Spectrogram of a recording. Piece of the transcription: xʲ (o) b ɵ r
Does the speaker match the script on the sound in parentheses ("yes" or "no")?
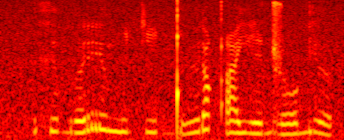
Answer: yes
